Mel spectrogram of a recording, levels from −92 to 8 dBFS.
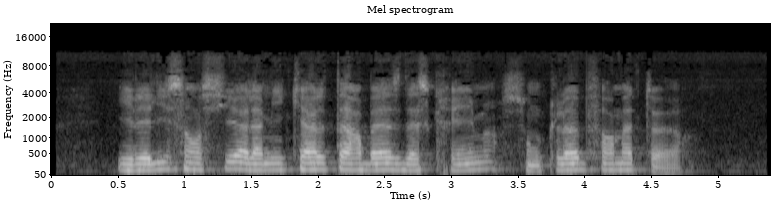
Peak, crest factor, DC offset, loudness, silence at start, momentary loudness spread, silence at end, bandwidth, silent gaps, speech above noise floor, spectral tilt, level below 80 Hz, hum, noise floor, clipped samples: -8 dBFS; 18 dB; under 0.1%; -26 LUFS; 0.5 s; 11 LU; 0.65 s; 11.5 kHz; none; 35 dB; -6 dB/octave; -54 dBFS; none; -60 dBFS; under 0.1%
